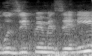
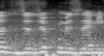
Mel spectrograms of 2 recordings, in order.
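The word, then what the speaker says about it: Giuseppe Mazzini: तो इनमें एक फेमस जो आपके क्रांतिकारी होंगे, जिसे हम इंग्लिश में उसका वर्जन है गुज़िपी मिज़ेनी और हिंदी में उसको ज़िज़िप मिज़ेनी कहा जाएगा। तो मतलब है वो एक ही, बट थोड़ा सा प्रोनाउंसिएशन में थोड़ा डिफरेंस है।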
